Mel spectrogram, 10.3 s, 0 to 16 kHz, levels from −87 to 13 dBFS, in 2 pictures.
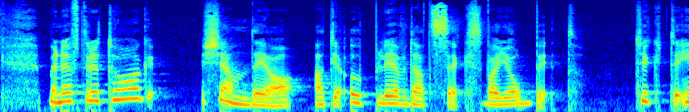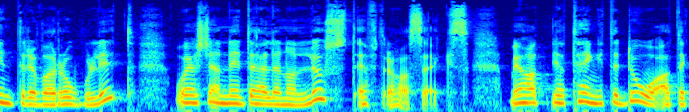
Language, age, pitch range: Swedish, 40-59, 175-240 Hz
